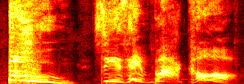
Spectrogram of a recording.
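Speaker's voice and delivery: a sudden loud yell; shouted punchline. Acted. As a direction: slam the punchline out. Punchline crash.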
